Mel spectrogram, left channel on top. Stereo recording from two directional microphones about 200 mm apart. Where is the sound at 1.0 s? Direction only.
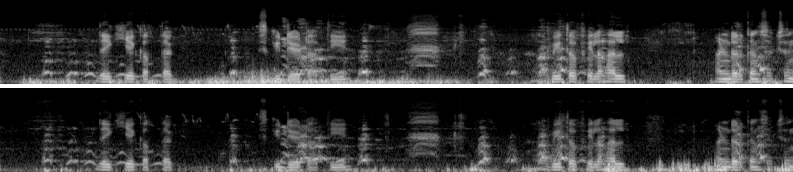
5° right (ahead or behind).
